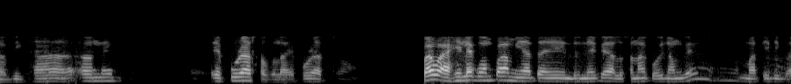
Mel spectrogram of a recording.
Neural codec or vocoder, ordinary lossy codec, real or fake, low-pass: none; none; real; 3.6 kHz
